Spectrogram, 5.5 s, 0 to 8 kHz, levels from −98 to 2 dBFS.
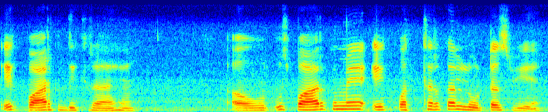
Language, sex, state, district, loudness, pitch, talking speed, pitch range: Hindi, female, Uttar Pradesh, Lalitpur, -19 LUFS, 185 Hz, 165 wpm, 160-210 Hz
